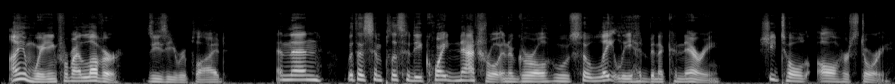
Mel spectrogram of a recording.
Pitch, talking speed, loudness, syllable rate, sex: 150 Hz, 200 wpm, -21 LUFS, 5.9 syllables/s, male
